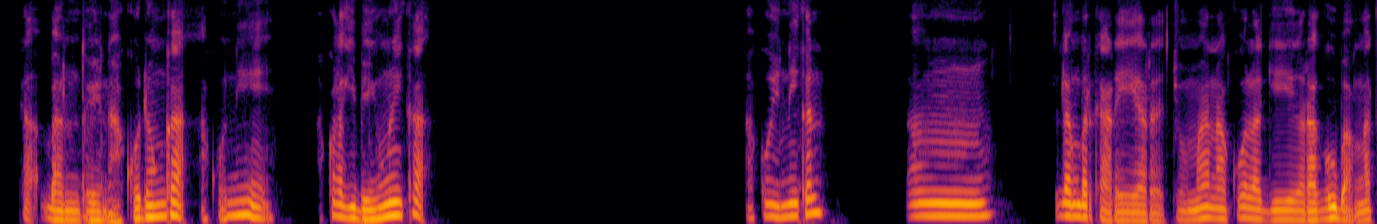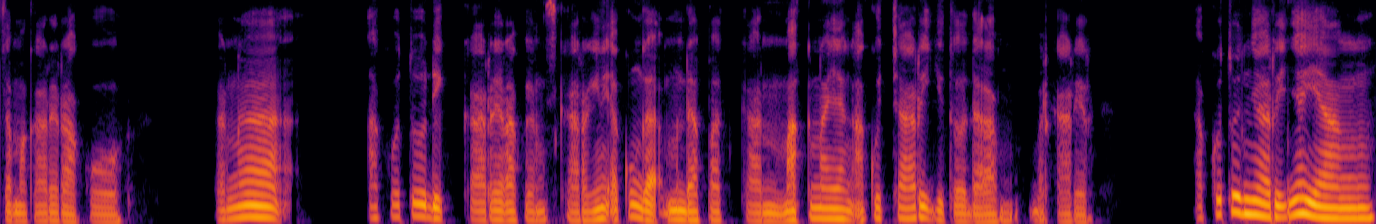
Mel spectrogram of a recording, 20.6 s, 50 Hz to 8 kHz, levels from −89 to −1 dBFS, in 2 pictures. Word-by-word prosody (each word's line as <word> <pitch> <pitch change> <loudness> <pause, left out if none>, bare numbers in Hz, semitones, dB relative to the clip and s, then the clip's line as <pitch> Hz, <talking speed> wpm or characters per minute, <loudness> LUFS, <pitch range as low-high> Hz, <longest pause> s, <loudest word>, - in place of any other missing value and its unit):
Kak, - - -9
bantuin 115 -3 0
aku 105 +9 -2
dong 155 +1 +4
Kak, 170 -1 +3
aku 125 +5 -8
nih, 170 -5 +1 0.3
aku - - -22
lagi 140 -3 +2
bingung 125 +5 +4
nih 175 - +7
Kak. 180 -4 -3 2.4
Aku 135 +4 -9
ini 155 +2 +2
kan, 195 +3 +1 0.7
mmm, 165 0 +3 0.5
sedang 160 0 +2
berkarir 110 -6 -1 0.2
cuman 120 +5 -1
aku 140 +3 -4
lagi 120 -1 0
ragu 115 +4 +3
banget 120 -1 -1
sama 105 -2 -4
karir 105 +1 -5
aku, 90 0 -6 0.7
karena, 140 +1 +3 0.6
aku 140 +3 -9
tuh 165 - 0
di 135 - +3 0.2
karir 115 0 -3
aku 115 - -8
yang 110 - -5
sekarang 110 -2 -6
ini 135 - +2
aku - - -4
enggak 115 - +2
mendapatkan 110 -3 -2
makna 120 +7 0
yang 130 -2 +2
aku 120 - -5
cari 140 0 -1
gitu 110 -4 -5
dalam 95 0 -4
berkarir. 95 -2 -8 0.8
Aku 165 +6 -5
tuh 215 +1 +4
nyarinya 165 -1 +5
yang, 135 -5 +6
130 Hz, 140 wpm, -25 LUFS, 110-155 Hz, 2.4 s, nih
